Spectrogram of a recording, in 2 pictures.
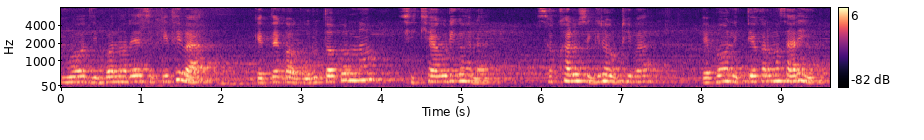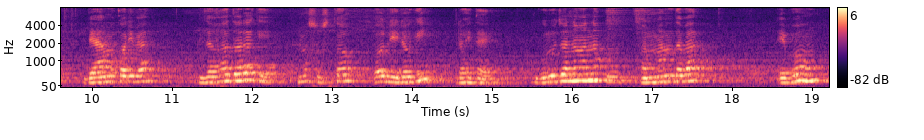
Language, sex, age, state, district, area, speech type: Odia, female, 45-60, Odisha, Dhenkanal, rural, spontaneous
